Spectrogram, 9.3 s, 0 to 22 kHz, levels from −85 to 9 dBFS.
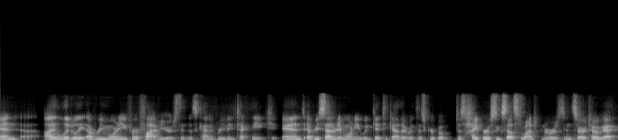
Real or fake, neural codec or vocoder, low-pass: fake; codec, 16 kHz, about 1 kbps, DyCAST, with the encoder's durations; 7.2 kHz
